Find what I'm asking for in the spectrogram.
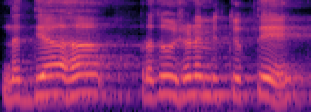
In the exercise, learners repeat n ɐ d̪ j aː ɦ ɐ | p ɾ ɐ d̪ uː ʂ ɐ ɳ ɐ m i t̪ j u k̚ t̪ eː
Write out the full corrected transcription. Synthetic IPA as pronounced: n ɐ d̪ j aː ɦ ɐ | p ɾ ɐ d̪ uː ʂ ɐ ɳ ɐ m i t̪ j u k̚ t̪ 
